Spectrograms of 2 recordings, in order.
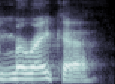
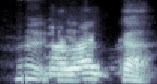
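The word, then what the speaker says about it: Mariche: How do you pronounce it? Marische? Yeah, I say Marika. Marika.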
